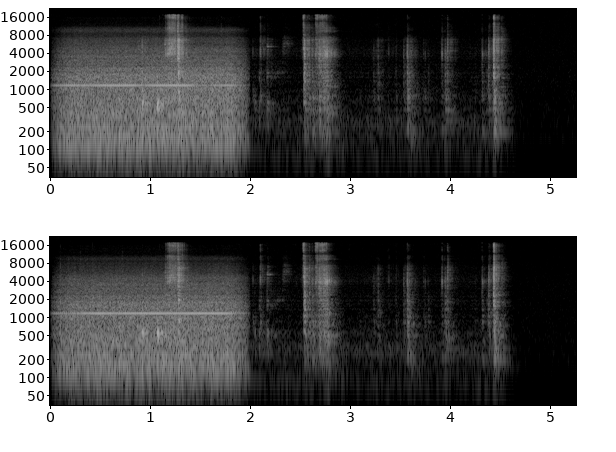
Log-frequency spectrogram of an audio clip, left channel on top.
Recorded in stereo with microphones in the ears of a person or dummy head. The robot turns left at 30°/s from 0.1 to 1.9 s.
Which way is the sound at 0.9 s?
20° left (ahead or behind).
